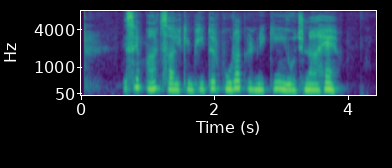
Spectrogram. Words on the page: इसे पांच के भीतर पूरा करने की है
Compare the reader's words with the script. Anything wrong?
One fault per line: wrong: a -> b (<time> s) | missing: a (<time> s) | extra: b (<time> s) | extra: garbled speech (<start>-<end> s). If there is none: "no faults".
extra: साल (1.2 s)
extra: योजना (3.0 s)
